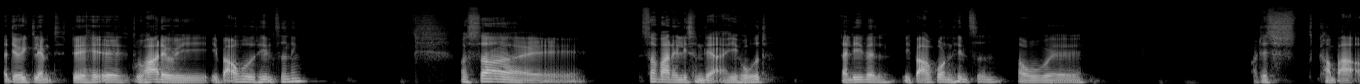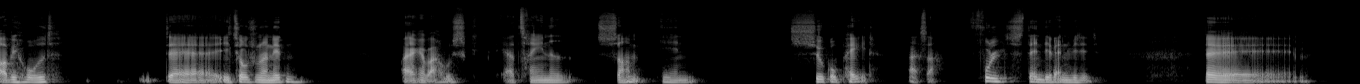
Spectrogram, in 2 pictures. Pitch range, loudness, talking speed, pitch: 100-135 Hz, -25 LUFS, 125 wpm, 110 Hz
